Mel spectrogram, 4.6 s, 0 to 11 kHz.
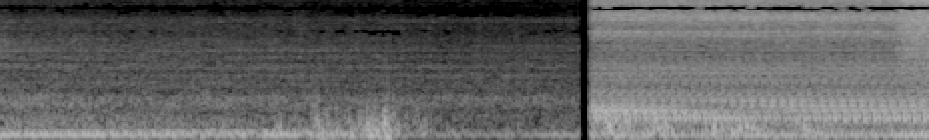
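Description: Class 37 diesel locomotive's English Electric engine running with a steady low hum that fades away. About three seconds in, an abrupt cut to an electric multiple unit passing at speed, with wheel and rail noise.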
